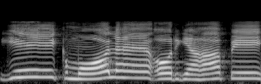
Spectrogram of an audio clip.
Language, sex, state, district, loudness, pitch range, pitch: Hindi, female, Punjab, Pathankot, -13 LUFS, 255-310 Hz, 275 Hz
